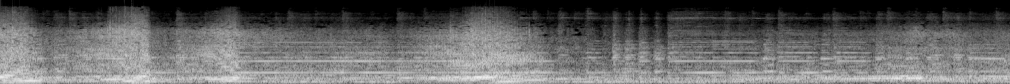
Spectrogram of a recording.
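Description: Music playing together with motorcycle engines revving and passing in several loud swells: at the start, about one and two seconds in, and again near five seconds in.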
